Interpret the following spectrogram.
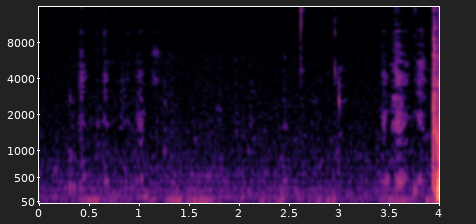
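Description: Faint scratching and tapping of a pen writing on paper, with a brief sharp click a little past halfway.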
